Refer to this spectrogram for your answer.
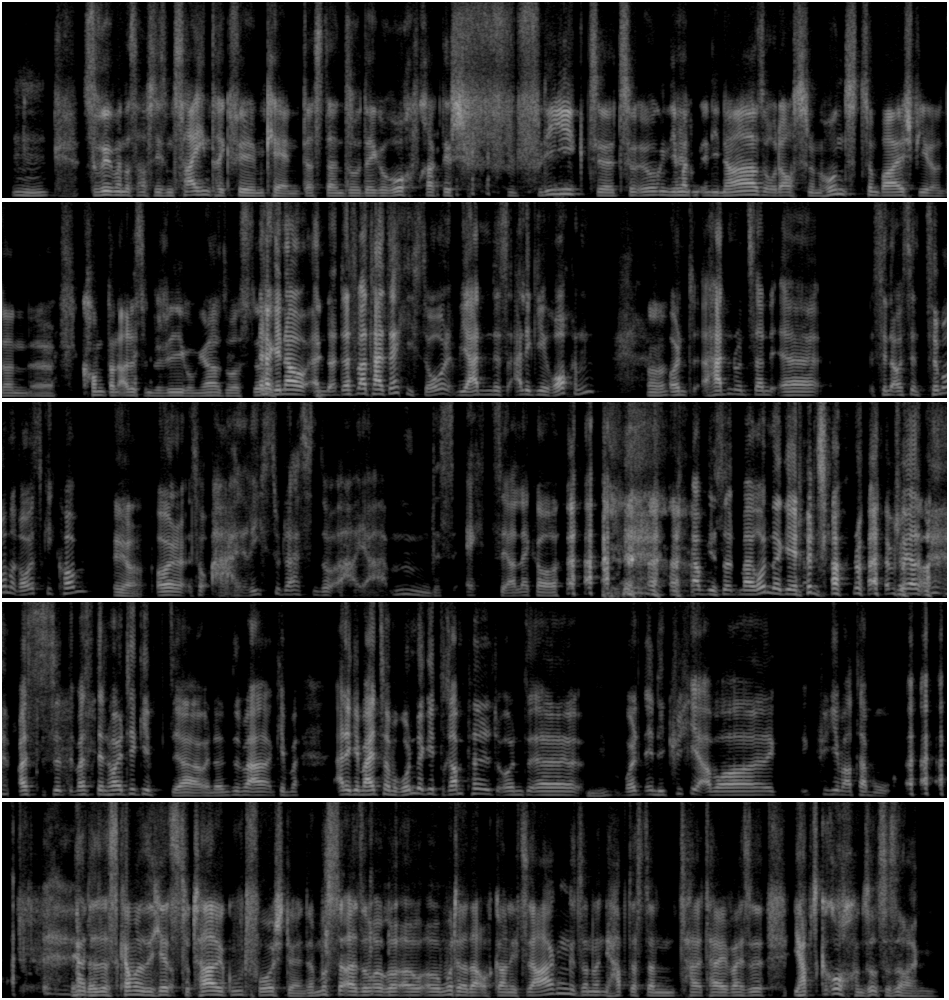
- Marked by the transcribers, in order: chuckle; chuckle; laugh; laughing while speaking: "und schauen mal, wer"; laugh; laugh; chuckle; laughing while speaking: "sozusagen"
- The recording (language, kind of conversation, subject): German, podcast, Welche Küchengerüche bringen dich sofort zurück in deine Kindheit?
